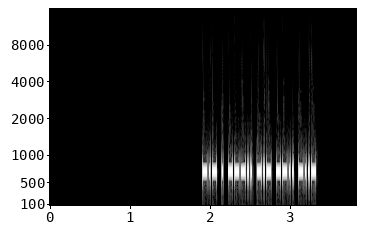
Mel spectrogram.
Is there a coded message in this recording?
Yes: Morse code from 1.9 to 3.3 s, heard as a keyed tone, about 60 wpm, 700 Hz. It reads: KE8KZX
